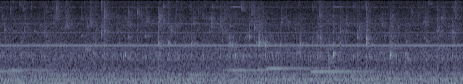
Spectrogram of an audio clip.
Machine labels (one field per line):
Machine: pump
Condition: normal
